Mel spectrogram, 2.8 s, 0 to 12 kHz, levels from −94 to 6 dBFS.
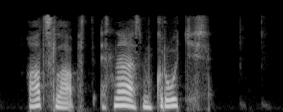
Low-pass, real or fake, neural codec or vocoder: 7.2 kHz; real; none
